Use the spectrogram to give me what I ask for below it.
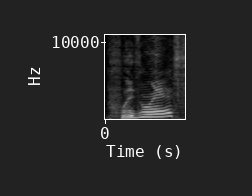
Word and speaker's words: Provorov: get this player's name right uh and not pronounce it improperly it's Ivan provorov I hope that I said that correctly he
